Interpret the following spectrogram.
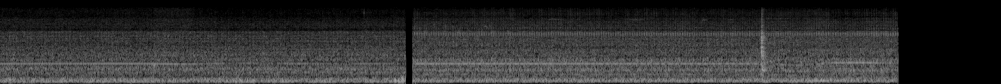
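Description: Tractor engine running steadily at idle, with a thin steady high whine over it. There is a brief break about four seconds in and a single click near the end, and the sound cuts off about nine seconds in.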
